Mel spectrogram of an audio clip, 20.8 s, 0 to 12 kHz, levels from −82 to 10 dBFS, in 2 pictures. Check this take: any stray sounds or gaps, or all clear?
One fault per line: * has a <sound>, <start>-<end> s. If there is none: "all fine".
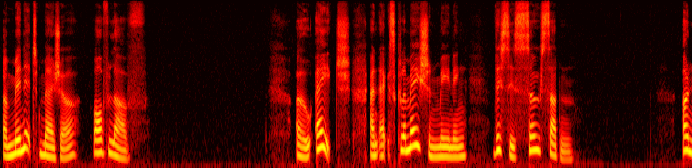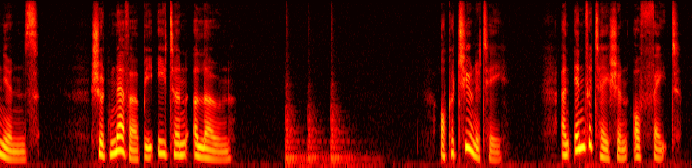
* has a thud, 14.7-16.2 s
